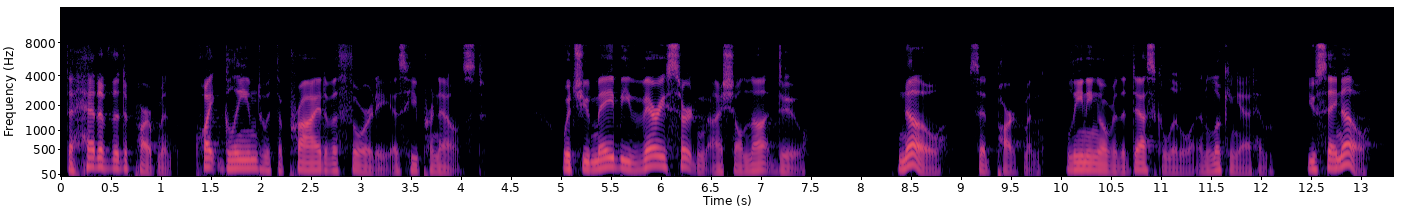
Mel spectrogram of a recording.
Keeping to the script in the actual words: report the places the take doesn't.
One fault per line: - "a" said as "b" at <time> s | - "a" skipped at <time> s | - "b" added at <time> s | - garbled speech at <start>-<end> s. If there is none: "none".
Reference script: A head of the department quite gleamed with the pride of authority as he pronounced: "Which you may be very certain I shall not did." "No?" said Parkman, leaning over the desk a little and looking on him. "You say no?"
- "A" said as "The" at 0.0 s
- "did" said as "do" at 7.2 s
- "on" said as "at" at 11.8 s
